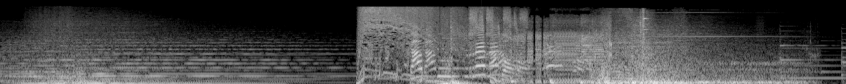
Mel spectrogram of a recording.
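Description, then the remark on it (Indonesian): A duck quacks repeatedly in harsh, nasal bursts, fairly loud, following a steady humming tone that cuts off abruptly partway through. “Ya, bebek.”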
